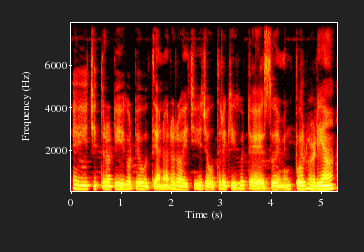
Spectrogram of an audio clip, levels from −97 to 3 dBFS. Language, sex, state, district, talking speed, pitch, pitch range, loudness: Odia, female, Odisha, Khordha, 145 wpm, 160 Hz, 155-170 Hz, -16 LUFS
